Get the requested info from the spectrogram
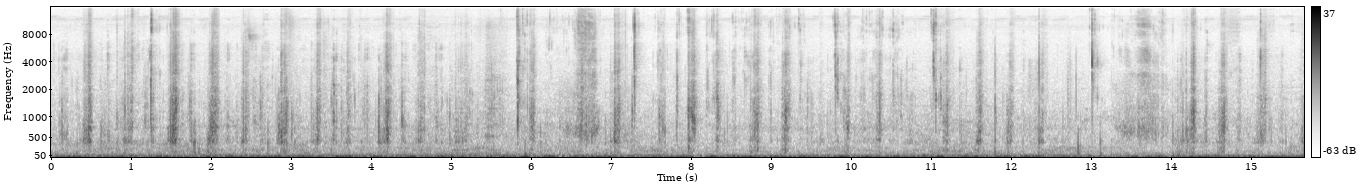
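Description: Mukbang eating sounds from a meal of spicy snail curry with salad: a person chewing and biting, with a dense run of wet mouth clicks and snaps and a couple of longer noisy sounds.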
